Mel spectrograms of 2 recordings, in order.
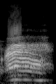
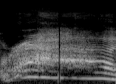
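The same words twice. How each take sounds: First: Short half-hearted "rah" roar, at usual pitch; feeble lion roar. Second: Long, higher-pitched "raaah" roar; full lion roar. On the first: Man's weak first attempt on stage, half-hearted lion roar. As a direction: imitate a timid man's first try at roaring. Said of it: "had him roar like a lion". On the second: Man roaring after being coached on stage, full lion roar. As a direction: imitate the roar let out properly, drawn out. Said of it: "you can do better than that". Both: Retold or imitated.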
